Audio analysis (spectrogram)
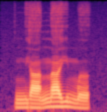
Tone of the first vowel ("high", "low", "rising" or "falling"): low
